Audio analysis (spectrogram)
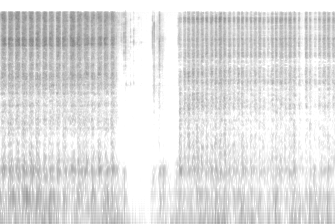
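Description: A green wooden colored pencil shades a green area of a thin sheet of drawing paper, a coloring page resting on a white desk and held in place by the other hand. Fast back-and-forth strokes make a continuous, bright rubbing and scratching of graphite or wax on paper. The strokes pause briefly in the middle of the clip, then resume at the same quick pace.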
